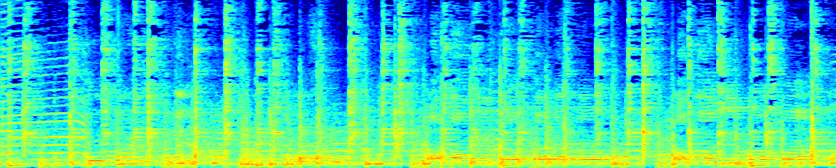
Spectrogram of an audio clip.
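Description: Haitian hand drums played live in a dense, steady rhythm of sharp strikes, with a man's voice through a microphone over them.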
